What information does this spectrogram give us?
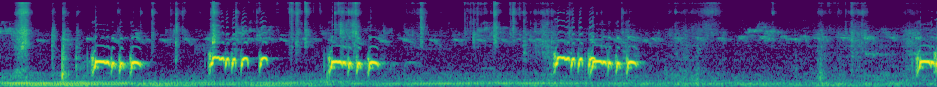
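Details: Local zebra dove from Indonesia calling as a lure so other zebra doves reply: five short bursts of rapid, bubbling coo notes, each under half a second, spaced about one to two seconds apart over low background hum.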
